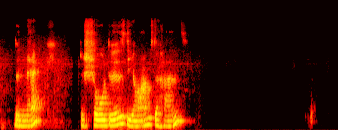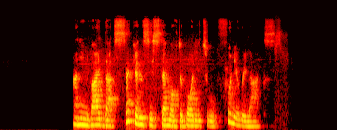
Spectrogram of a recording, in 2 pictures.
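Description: A woman speaks calmly and softly into a close microphone.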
